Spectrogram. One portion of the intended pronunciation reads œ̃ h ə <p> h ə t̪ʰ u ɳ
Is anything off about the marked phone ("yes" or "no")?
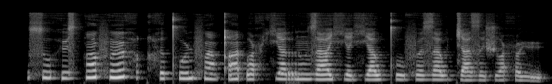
yes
